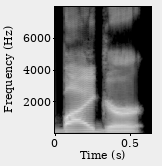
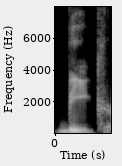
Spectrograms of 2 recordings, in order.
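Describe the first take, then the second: First: The first vowel sounds like 'eye'. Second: The first vowel sounds like 'ee'. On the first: This is the German way, rhyming with Meyer. "it's German, ... it's Meyer, so it's Biger" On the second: This is how the townspeople say it. "Everybody in town says Beaker"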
